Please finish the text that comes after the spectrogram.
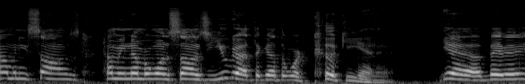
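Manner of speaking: squeezed, very high put-on rock-star voice. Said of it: "that was my [name] impression".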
